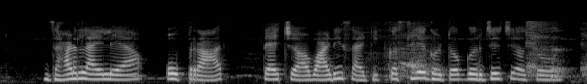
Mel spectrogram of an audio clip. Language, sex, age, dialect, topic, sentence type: Marathi, female, 18-24, Southern Konkan, agriculture, question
